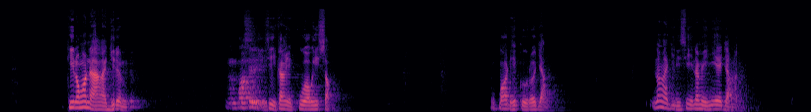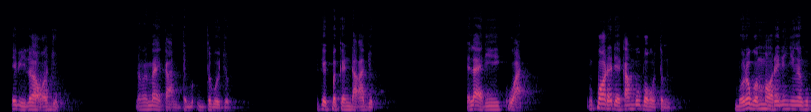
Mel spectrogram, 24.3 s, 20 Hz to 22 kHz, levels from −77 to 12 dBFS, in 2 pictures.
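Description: From 1.96 to 3.99 s the speech turns suddenly roomy and hollow. Bass thins, and the level falls by roughly 5 dB. Room noise rises to around 40 dB below the speech. This is likely a switch to a distant microphone after the close one dropped out.

From 10.88 to 13.73 s comes a call bitrate drop. The encoder was starved of bits and coded the speech coarsely. It sounds rough and muffled, fitting a fall from about 32 to 10 kbps. Highs are cut above 8 kHz instead of 20 kHz, bottoming out for about 2.8 s. Full quality returns before "nañgá emá eka".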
